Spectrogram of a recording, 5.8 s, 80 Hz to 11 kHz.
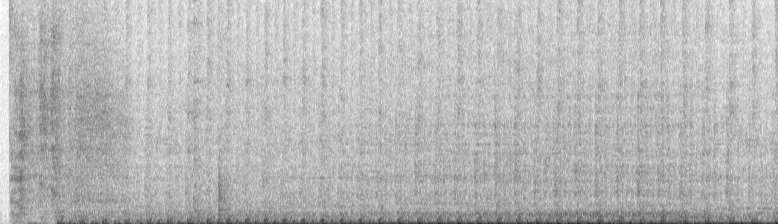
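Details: Yamaha YFM100 Champ ATV after replacing a broken drive shaft (it had clicked in gear without moving), carburetor not yet cleaned: it starts and settles into a steady, even chug of about 200 beats a minute. It engages drive cleanly.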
